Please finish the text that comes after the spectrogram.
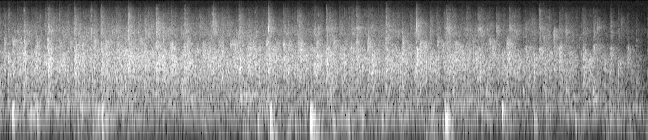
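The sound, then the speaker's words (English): A crowd claps steadily for about thirteen seconds, a dense, even wash of many hands at a loud, sustained level that tapers off slightly at the end: an audience at a Pin Drop storytelling event applauding a storyteller after his story. “Um, can we, I think we should all give you a round of applause after that last thing.”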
